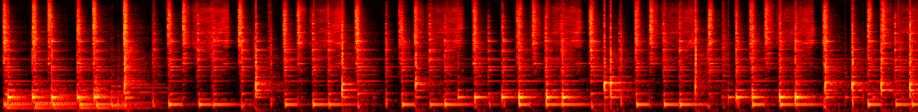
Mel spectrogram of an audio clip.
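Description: Lively orchestral salsa-style music played on Radio UNAM, with a steady cowbell pattern clacking over busy drums and percussion, sustained tonal parts underneath, loud and driving throughout with no voices.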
